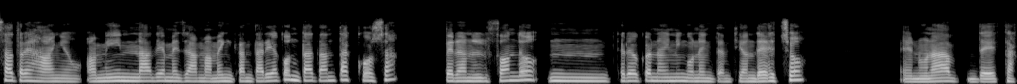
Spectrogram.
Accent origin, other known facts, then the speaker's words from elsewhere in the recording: Almendralejo, Extremadura, Spain; Villafranca de los Barros, que es un pueblito de aquí de Extremadura cerca de mi pueblo, de Almendralejo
